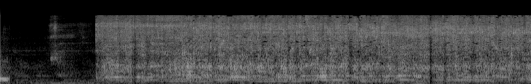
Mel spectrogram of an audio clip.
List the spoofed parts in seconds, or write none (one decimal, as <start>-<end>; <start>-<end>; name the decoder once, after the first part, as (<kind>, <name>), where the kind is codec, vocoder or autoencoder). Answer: 0.0-1.8 (codec, SNAC); 3.9-4.4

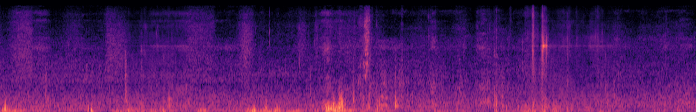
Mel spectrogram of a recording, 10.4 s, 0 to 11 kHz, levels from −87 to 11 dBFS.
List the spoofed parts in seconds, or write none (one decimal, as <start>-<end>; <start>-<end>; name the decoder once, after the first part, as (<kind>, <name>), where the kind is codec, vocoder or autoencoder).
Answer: 1.9-2.8 (vocoder, Vocos); 7.9-9.2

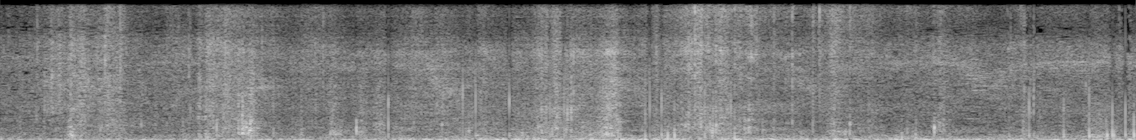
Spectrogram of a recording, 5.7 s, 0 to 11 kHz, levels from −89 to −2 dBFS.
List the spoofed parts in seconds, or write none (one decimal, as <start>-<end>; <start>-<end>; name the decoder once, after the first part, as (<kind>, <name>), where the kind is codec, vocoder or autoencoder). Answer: 1.0-4.4 (codec, DAC)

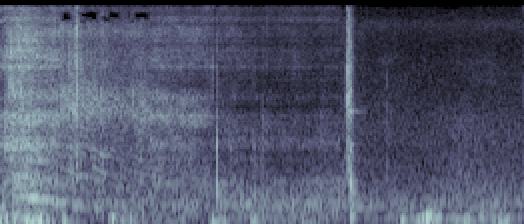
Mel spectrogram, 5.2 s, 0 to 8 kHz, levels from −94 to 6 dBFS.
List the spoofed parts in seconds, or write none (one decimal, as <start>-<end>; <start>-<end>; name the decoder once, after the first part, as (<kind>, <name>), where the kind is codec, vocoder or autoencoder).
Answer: 0.0-0.6 (codec, SNAC); 1.5-3.4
